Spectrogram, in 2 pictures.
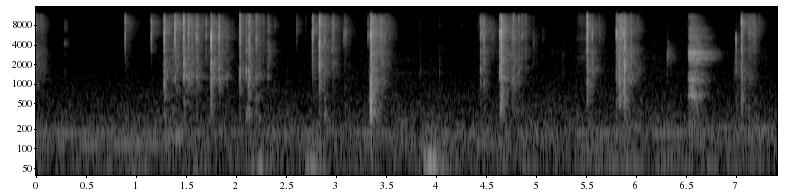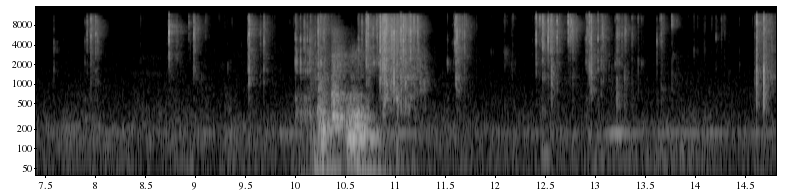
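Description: A small metal blade scrapes and cracks dry, coated flakes off a hand-sized solid blue bar of soap with a striped inner layer, held in one hand. Bright, crisp scratching and crunching snaps come in quick, irregular bursts, with a longer grinding scrape near the middle. Each burst ends abruptly against a quiet background.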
